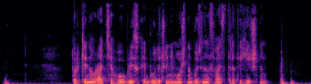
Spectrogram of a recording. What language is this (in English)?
Belarusian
